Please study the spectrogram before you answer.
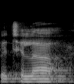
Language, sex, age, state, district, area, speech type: Hindi, male, 30-45, Rajasthan, Karauli, rural, read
